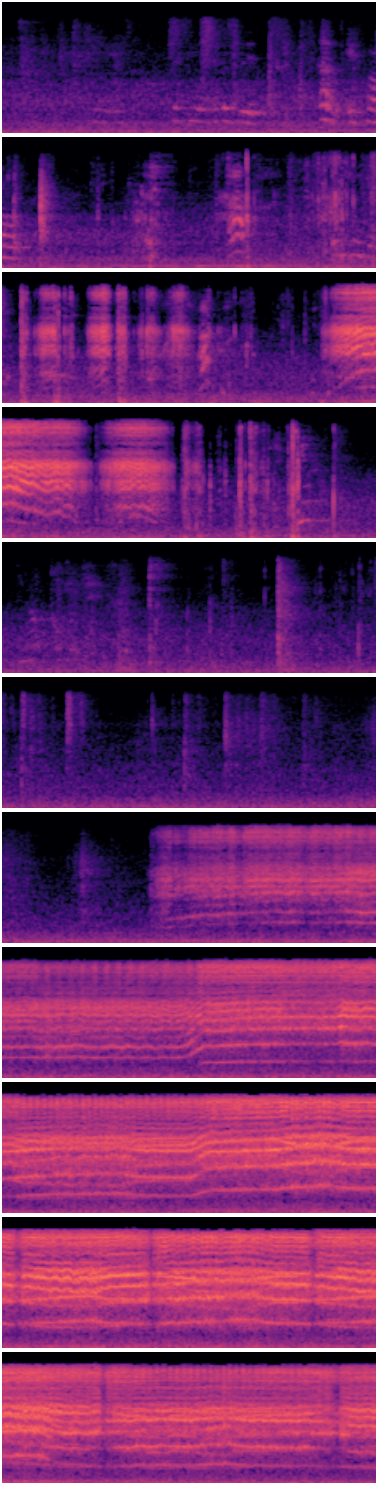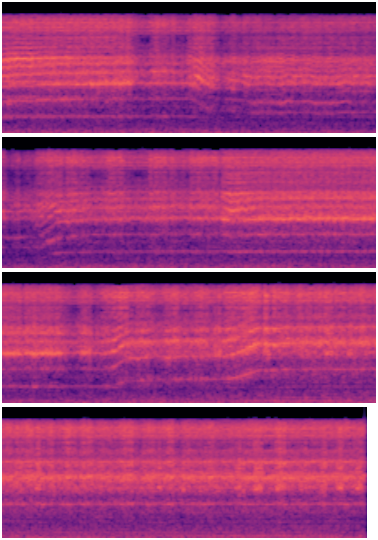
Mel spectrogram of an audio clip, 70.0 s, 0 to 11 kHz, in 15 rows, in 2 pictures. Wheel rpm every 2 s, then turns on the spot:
0, 0, 0, 0, 0, 0, 0, 0, 0, 0, 0, 0, 0, 0, 0, 60, 70, 80, 110, 120, 160, 160, 160, 150, 120, 110, 110, 70, 90, 110, 120, 160, 230, 240, 230.
none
